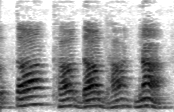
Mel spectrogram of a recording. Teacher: त वर्ग में जिह्वा दांत को स्पर्श करती है।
